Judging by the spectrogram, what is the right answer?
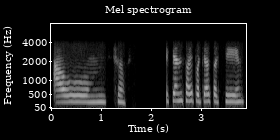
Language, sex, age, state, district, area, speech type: Odia, female, 18-30, Odisha, Koraput, urban, conversation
